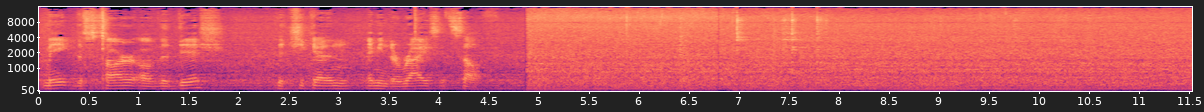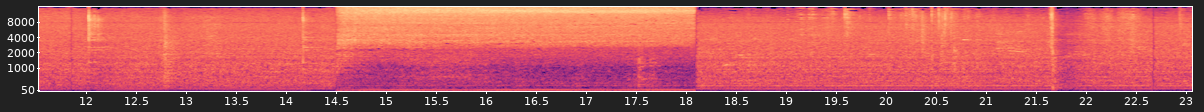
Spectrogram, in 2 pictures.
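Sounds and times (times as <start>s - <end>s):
appliance humming: 4.5s - 19.0s.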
